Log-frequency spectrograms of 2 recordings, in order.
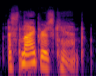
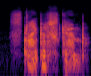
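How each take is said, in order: First: Said in the usual way. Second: Breathy unvoiced question; hushed startled echo. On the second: Startled man echoing Joe's words, hushed. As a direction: echo it back under your breath, startled.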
